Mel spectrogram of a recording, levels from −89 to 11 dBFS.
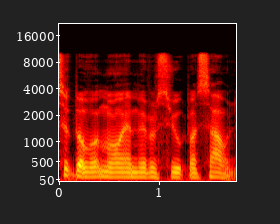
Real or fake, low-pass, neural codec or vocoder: fake; 9.9 kHz; autoencoder, 22.05 kHz, a latent of 192 numbers a frame, VITS, trained on many speakers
